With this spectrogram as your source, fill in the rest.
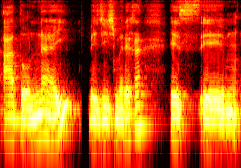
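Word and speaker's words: יהוה: cuando leamos en hebreo, es decir, esta palabra no dice Adonay, pero al leerlo vamos a leer llevarjejá Adonay deishmereja es eh y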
